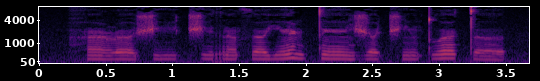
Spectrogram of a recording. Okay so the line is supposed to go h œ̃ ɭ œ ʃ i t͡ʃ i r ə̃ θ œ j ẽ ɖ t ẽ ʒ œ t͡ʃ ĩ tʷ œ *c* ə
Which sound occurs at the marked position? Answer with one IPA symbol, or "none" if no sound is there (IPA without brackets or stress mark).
t̪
